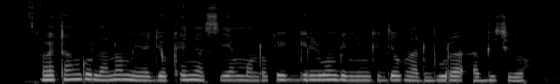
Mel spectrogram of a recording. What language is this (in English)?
Luo (Kenya and Tanzania)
